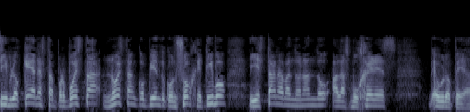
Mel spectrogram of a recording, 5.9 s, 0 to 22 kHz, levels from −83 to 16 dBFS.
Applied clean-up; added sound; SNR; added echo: none; none; none; none.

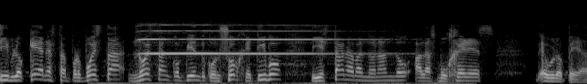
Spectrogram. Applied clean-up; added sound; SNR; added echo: none; Bowed string instrument; -3 dB; none.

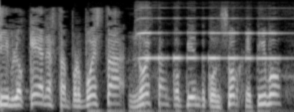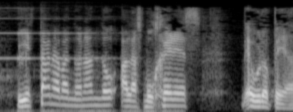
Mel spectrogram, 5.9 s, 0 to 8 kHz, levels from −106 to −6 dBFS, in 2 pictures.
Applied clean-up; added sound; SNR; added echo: neural mask model RNNoise.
